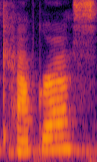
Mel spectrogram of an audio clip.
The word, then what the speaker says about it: Capgras: And it also talks about, I think it's pronounced Capgras syndrome.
